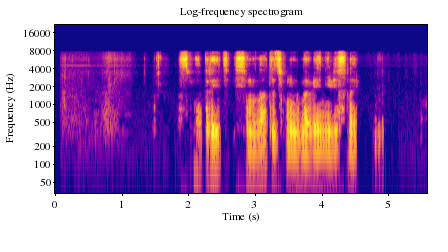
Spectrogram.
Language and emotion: Russian, neutral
